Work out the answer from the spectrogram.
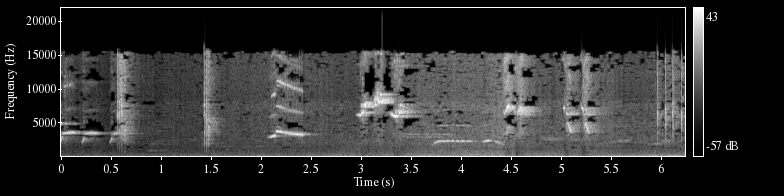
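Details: Lively tledekan flycatcher in varied full song, meant to lure other birds into singing: scattered high whistles and ticks, a clear flat whistle rising slightly near the middle, then quick sharp chirps, with a low droning hum underneath.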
